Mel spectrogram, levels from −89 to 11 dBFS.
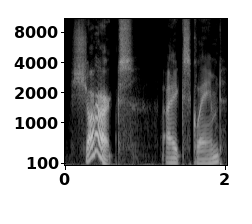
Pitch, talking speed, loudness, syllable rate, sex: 140 Hz, 90 wpm, -22 LUFS, 3.3 syllables/s, male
